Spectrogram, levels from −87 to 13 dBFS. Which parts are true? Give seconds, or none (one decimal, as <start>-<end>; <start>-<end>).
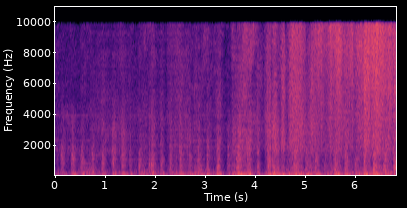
0.0-0.7; 1.5-1.9; 2.7-6.8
